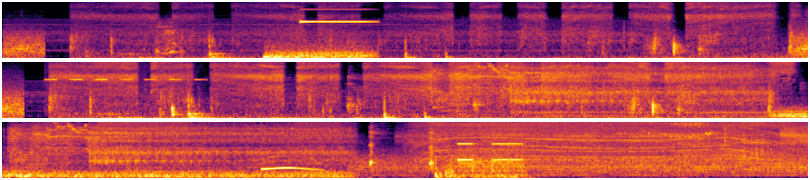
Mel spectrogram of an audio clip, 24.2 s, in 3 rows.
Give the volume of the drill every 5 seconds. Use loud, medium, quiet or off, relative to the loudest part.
quiet, quiet, loud, loud, loud.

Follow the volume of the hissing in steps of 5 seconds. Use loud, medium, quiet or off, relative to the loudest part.
medium, loud, loud, loud, loud.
